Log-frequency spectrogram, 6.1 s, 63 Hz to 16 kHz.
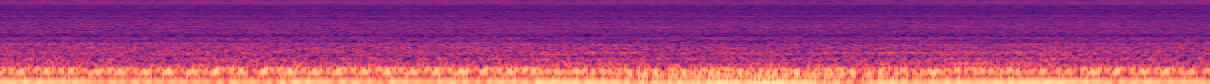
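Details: V8 with newly installed Ace's Killshot EFI and Blackjack distributor, timing locked at 15° for setting, at idle: steady even low rumble, no misses, ticks or hunting; normal idle.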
